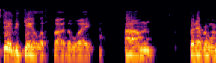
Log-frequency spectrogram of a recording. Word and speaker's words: Galef: It's David Galef, by the way, but everyone mispronounces it.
